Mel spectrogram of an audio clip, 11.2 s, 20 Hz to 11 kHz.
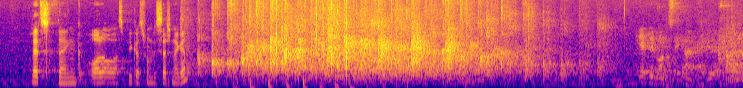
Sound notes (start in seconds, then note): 2.9 applause; 8.2 indistinct chatter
